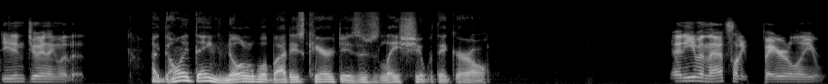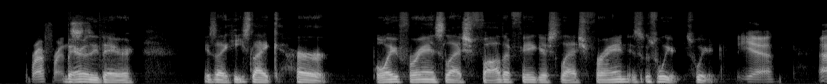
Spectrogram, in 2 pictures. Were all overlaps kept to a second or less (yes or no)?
yes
